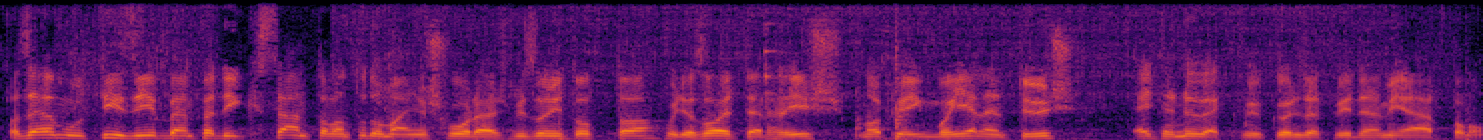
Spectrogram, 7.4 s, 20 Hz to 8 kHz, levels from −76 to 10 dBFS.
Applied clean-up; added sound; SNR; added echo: none; Sink (filling or washing) / Water tap, faucet; 18 dB; none.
